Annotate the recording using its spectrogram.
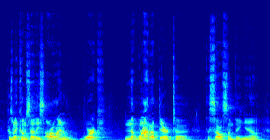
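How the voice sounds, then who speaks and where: A man with an American accent at a fairly high pitch, very fast and flat in a monotone, with audible room echo. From Georgia, US. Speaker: marine intelligence officer. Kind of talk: casual chat.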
